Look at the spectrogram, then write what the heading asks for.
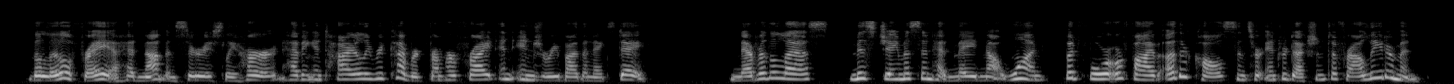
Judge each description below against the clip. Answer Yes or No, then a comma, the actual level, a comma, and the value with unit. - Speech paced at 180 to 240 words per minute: No, average, 160 wpm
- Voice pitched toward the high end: Yes, high, 235 Hz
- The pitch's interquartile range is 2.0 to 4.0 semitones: No, average, 4.7 semitones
